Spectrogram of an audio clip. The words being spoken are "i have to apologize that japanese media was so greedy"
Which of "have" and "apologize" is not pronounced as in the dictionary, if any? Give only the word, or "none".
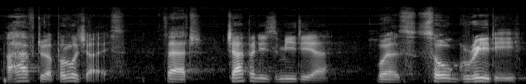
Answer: have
